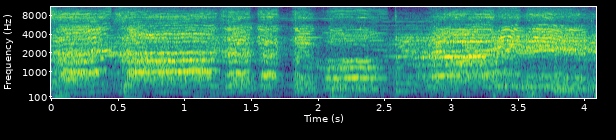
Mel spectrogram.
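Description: A group of students singing a Hindi devotional prayer song together, with a dholak drum keeping a steady beat underneath.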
